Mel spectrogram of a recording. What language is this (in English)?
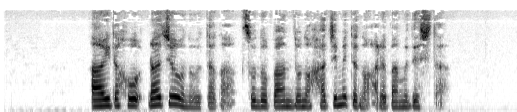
Japanese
